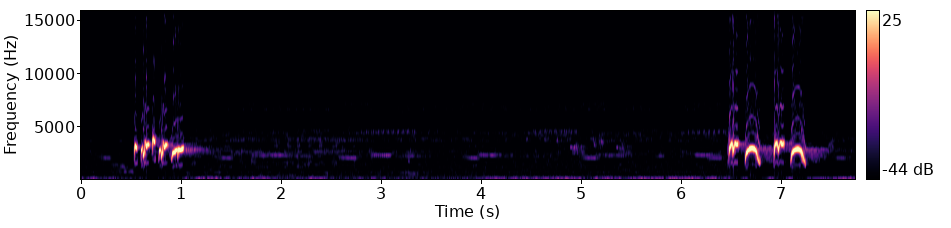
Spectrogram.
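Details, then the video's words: Unedited sooty-headed bulbul song for luring birds into traps: a quick bubbly phrase at the start, then after a pause three clear arched whistles. "pikat burung kutilang 100% asli gacornya tanpa editan"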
